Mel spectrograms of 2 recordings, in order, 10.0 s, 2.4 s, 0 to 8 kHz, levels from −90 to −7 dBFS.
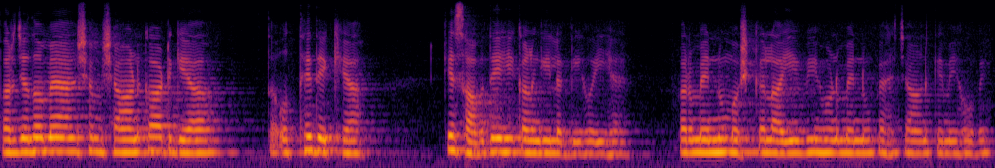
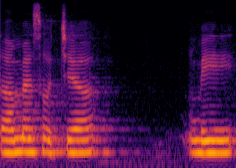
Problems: background conversations at intervals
